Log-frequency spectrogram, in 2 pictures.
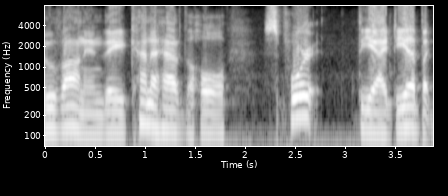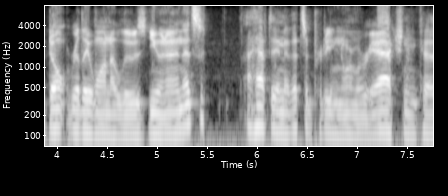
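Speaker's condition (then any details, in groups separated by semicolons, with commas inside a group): No condition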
